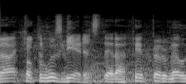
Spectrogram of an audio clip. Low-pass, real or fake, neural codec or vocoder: 10.8 kHz; fake; codec, 44.1 kHz, 2.6 kbps, SNAC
